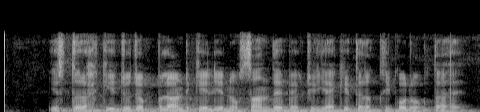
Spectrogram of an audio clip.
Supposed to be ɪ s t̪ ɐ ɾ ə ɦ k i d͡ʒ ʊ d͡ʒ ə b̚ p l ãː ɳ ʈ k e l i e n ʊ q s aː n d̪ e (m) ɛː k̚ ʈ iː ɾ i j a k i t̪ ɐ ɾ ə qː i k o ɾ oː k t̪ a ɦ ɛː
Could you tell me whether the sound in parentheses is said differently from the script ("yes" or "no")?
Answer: yes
